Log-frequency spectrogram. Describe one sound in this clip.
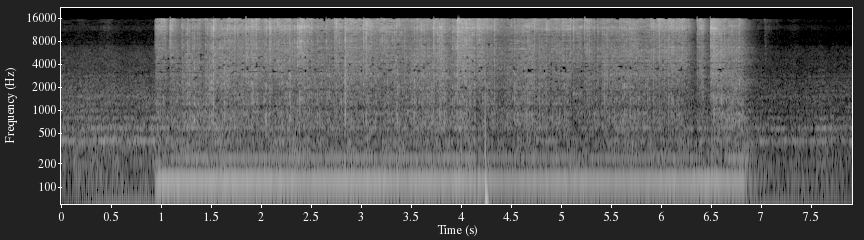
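An electric welder buzzes and crackles steadily.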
